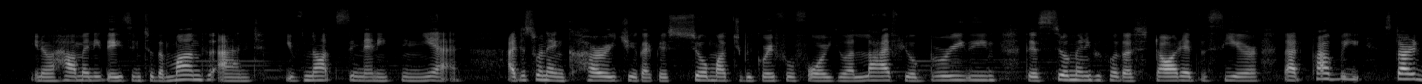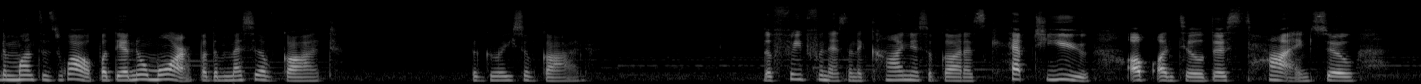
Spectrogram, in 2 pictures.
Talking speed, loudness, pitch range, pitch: 160 wpm, -33 LUFS, 175-200 Hz, 185 Hz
